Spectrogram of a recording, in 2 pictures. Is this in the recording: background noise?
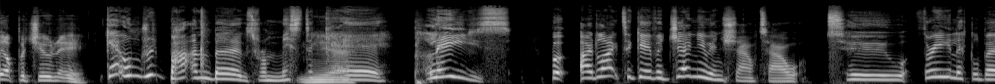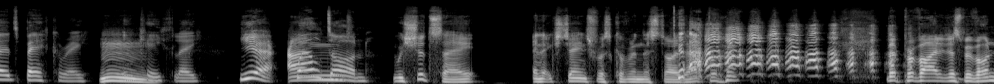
no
